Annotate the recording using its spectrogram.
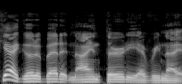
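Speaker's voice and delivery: plain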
